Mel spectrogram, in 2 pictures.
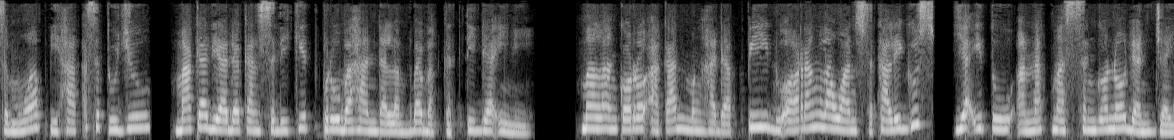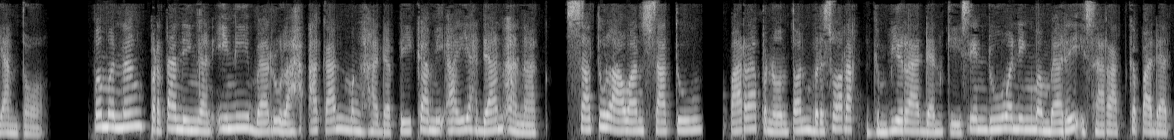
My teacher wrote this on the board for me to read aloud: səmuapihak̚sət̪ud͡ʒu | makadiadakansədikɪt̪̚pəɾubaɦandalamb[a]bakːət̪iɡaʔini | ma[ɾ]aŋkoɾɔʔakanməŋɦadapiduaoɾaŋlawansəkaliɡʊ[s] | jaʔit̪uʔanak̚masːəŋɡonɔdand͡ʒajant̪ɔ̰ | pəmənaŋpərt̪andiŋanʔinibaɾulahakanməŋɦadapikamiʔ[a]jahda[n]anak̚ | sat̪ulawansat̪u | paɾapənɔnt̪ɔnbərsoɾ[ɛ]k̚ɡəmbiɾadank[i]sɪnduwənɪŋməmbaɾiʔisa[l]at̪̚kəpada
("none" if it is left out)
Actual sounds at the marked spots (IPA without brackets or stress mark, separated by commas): a, l, s, a, n, a, i, ɾ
